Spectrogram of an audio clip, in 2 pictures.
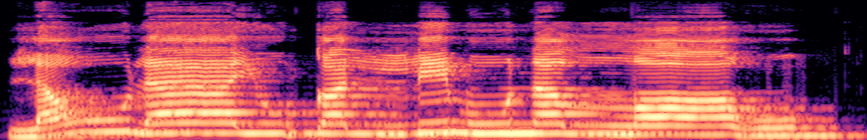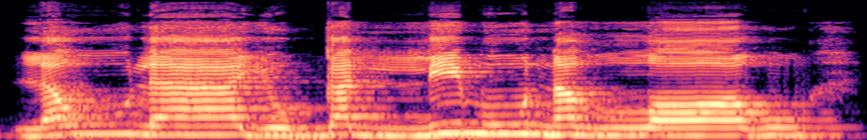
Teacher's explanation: یہاں لفظ اللہ کے لام کو پورا ادا کریں گے اور کھینچ کر ادا کریں گے۔ لفظ اللہ کے لام سے پہلے اگر زبر ہو تو وہ پورا ادا ہوتا ہے، یہاں پر اس کو پورا ادا کریں گے۔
